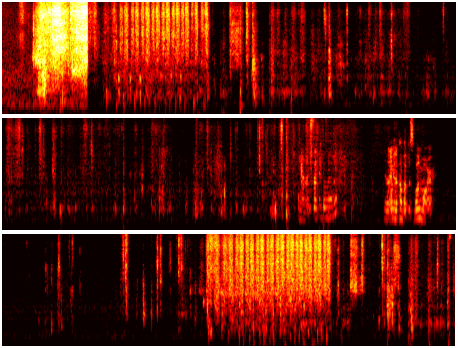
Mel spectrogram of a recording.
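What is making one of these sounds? A hand pump pushes air into a balloon with a rushing hiss.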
